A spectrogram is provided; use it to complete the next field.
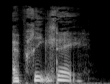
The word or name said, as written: aprildag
